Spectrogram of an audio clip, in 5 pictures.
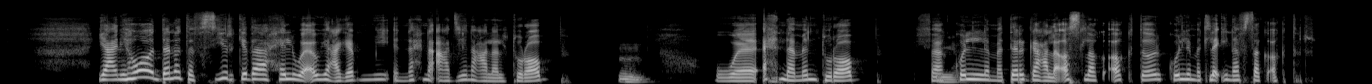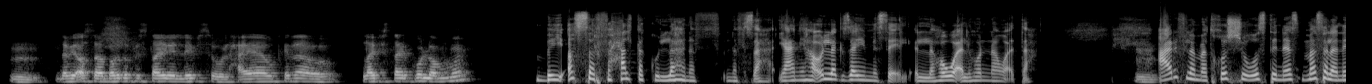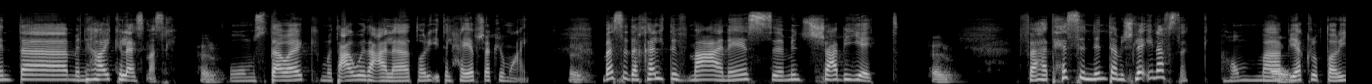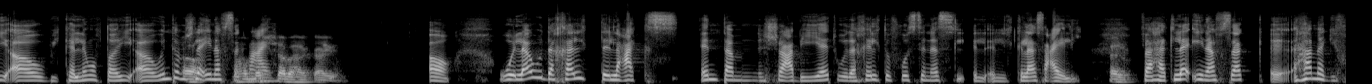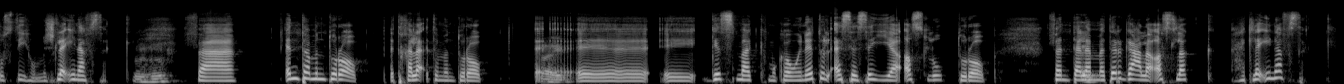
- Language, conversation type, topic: Arabic, podcast, احكيلي عن أول مرة جرّبت فيها التأمّل، كانت تجربتك عاملة إزاي؟
- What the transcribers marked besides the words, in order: in English: "Style"; in English: "الLife Style"; in English: "High Class"; in English: "الClass"; tapping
